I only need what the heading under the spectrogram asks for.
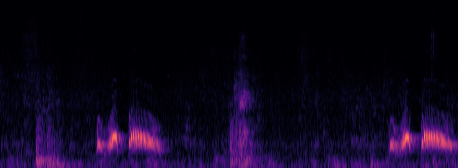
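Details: Lure call of a spotted dove for trapping: quick paired hoots ending in a long drawn coo, given twice, with a couple of dull thuds in between.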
